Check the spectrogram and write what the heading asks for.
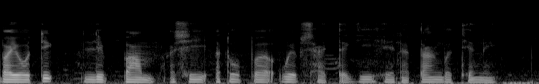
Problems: none marked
